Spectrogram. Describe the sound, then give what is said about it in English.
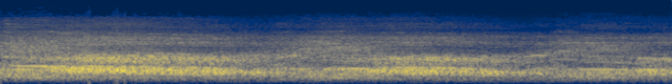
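An audience loudly chants to welcome special guests at an evening preaching gathering, a dense, continuous wall of many voices that swells and dips slightly but stays strong throughout. “They are the special guests this evening. Let us welcome them by loudly chanting.”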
